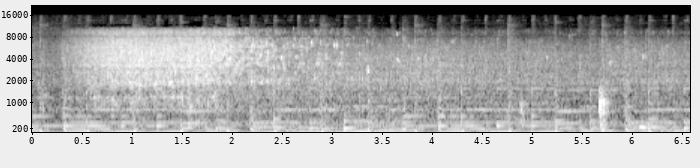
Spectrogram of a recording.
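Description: Chicken wings deep frying in hot oil give a loud, dense crackling sizzle that swells early and then settles into a steady bubbling hiss, with a repeating low rhythmic thumping beneath it.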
